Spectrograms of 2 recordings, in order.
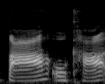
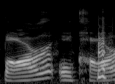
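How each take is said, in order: First: The final R sounds are dropped, Australian style. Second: The final R sounds are curled, American style. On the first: The speaker calls it wrong. "I don't like saying bar or car. It just sounds ugly" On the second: The speaker calls it right. "So I say bar or car instead"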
